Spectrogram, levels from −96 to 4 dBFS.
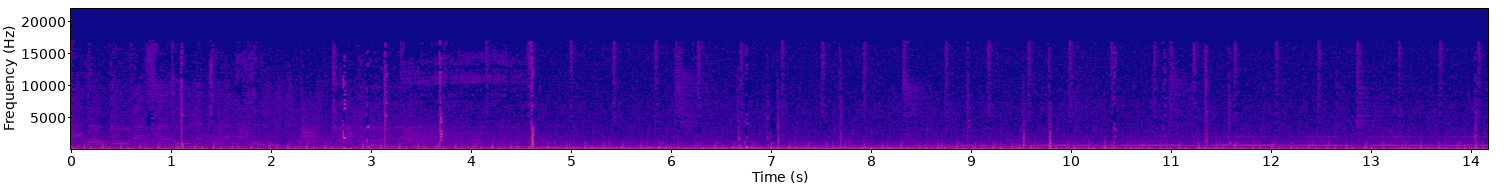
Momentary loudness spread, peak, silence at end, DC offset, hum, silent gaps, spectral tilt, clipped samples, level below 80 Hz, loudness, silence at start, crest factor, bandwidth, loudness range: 4 LU; -34 dBFS; 0 s; under 0.1%; none; none; -5 dB/octave; under 0.1%; -58 dBFS; -58 LUFS; 0 s; 20 dB; 17 kHz; 2 LU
